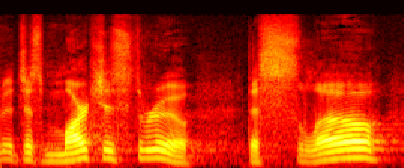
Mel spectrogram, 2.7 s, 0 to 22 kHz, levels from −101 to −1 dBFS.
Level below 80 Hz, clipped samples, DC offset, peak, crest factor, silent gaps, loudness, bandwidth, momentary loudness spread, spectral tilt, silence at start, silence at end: -68 dBFS; under 0.1%; under 0.1%; -4 dBFS; 18 dB; none; -22 LUFS; 16 kHz; 15 LU; -4 dB/octave; 0 s; 0.15 s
